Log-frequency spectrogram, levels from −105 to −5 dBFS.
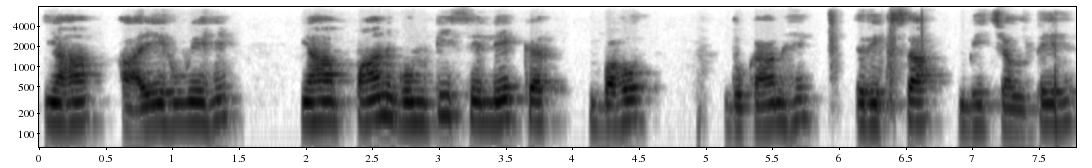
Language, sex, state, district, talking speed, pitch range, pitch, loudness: Hindi, male, Bihar, Saran, 125 wpm, 140-155 Hz, 150 Hz, -18 LUFS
